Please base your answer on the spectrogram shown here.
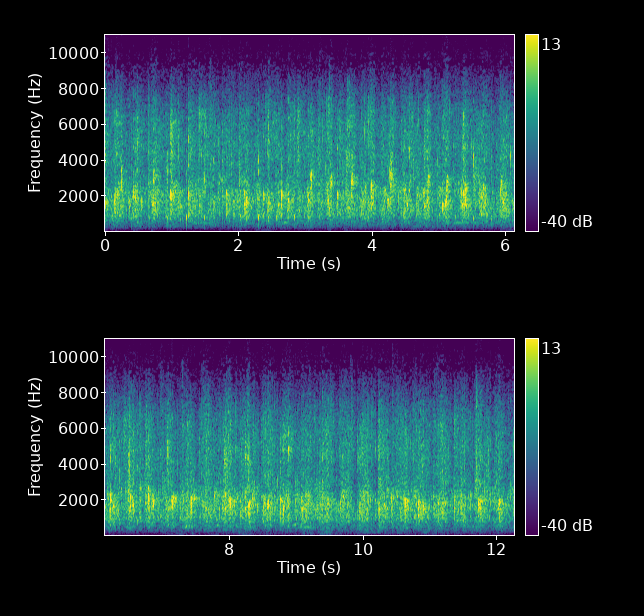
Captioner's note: applause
